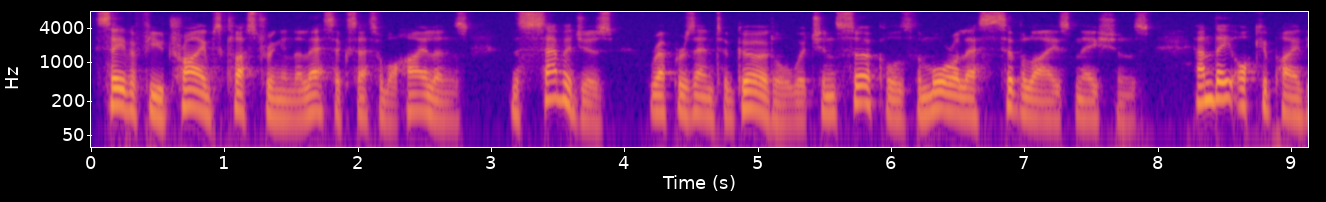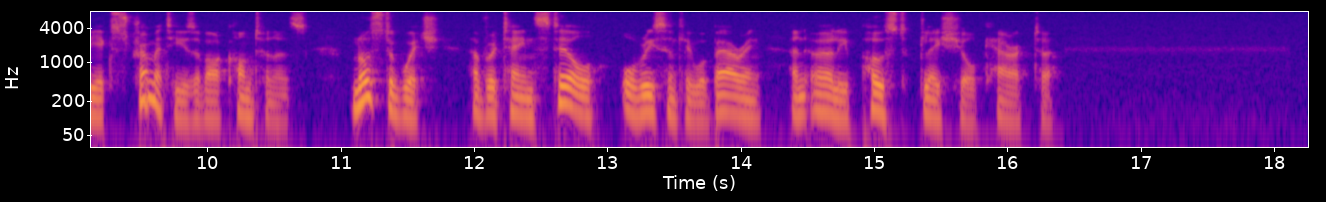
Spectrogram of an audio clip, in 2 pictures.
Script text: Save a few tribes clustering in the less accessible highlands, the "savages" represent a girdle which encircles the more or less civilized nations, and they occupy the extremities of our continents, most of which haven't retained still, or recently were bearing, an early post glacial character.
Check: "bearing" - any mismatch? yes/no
no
